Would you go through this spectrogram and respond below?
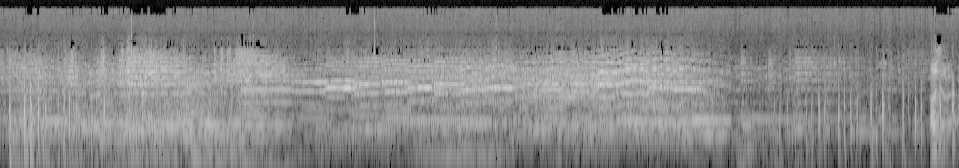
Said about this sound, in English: As he reached for the first horse, Silver sounded an alarm. What is it, Silver? And then a moment later, the Lone Ranger heard approaching hoofs.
